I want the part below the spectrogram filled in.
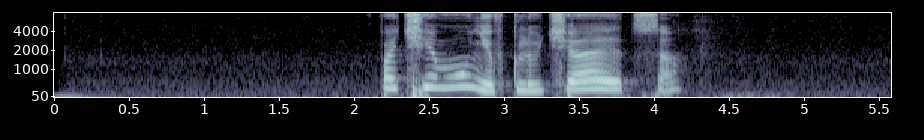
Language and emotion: Russian, sad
